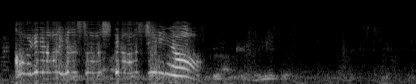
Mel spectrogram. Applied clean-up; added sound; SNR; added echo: neural separator model SepFormer DNS4.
